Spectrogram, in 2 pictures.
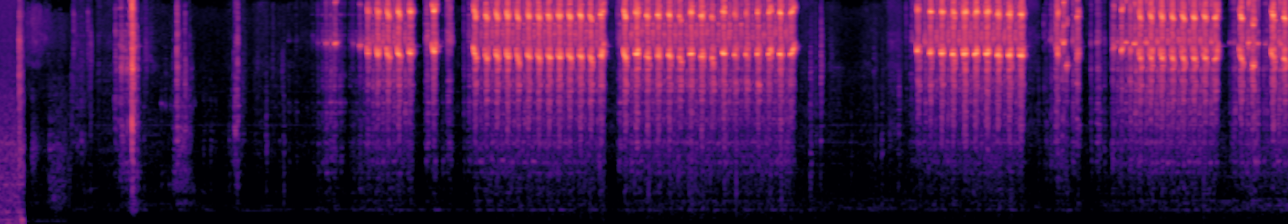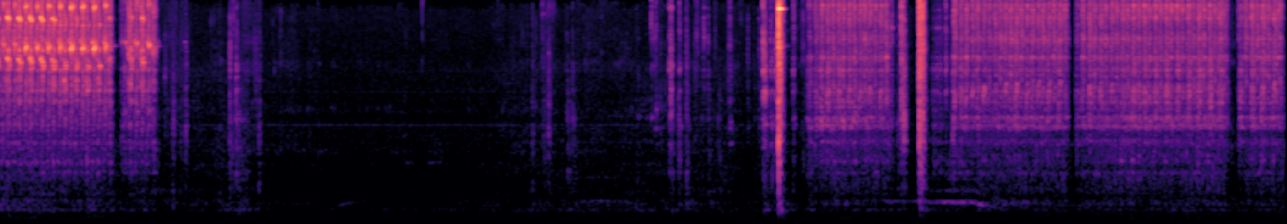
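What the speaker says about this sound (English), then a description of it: "I'm going to be using a file to refine the shape." A hand file rasps against a forged iron piece for a blacksmithed Nuremberg box hinge, in bursts of quick rhythmic strokes separated by pauses, close and fairly quiet.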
